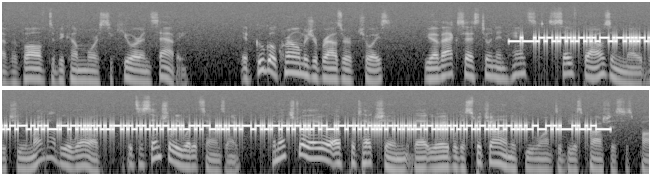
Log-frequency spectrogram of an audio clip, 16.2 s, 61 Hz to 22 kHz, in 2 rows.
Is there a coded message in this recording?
Yes: TTY/TDD text telephone tones (45.45 baud Baudot) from 6.3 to 15.7 s, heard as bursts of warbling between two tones, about 400 Hz shift, 1600 Hz centre, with speech in English. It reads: AN ALTERNATIVE SPELLING OF THE NAME IS DUNSINNAN. GA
